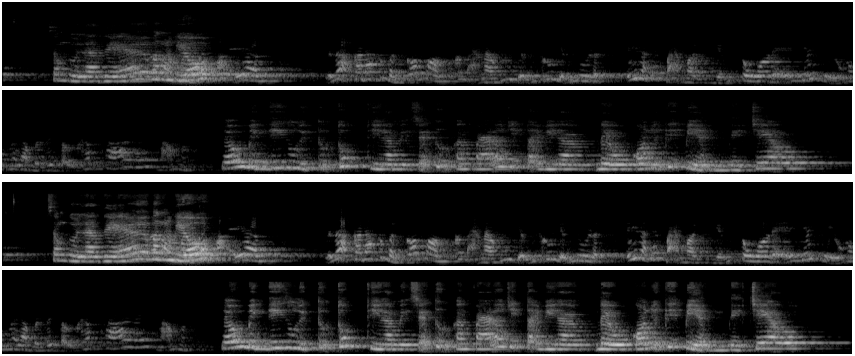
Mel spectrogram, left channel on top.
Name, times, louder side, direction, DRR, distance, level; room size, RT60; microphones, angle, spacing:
voice 1, 0.5-2.1 10.7-16.5, right 4 dB, 45° right, 0.4 m, -27 dB
voice 2, 1.3-2.7 3.2-10.4, right 3 dB, 85° right, 0.6 m, -36 dB
7.7 x 5.1 x 2.7 m
head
